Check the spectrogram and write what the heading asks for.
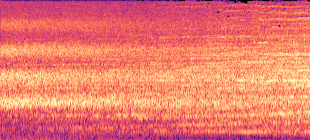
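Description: Dark ambient drone: a steady rumbling hiss with a few faint held tones that fade in and out.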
